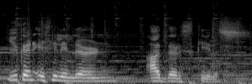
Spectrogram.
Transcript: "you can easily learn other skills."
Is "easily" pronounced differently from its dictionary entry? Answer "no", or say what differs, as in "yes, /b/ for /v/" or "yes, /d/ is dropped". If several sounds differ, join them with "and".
yes, /s/ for /z/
